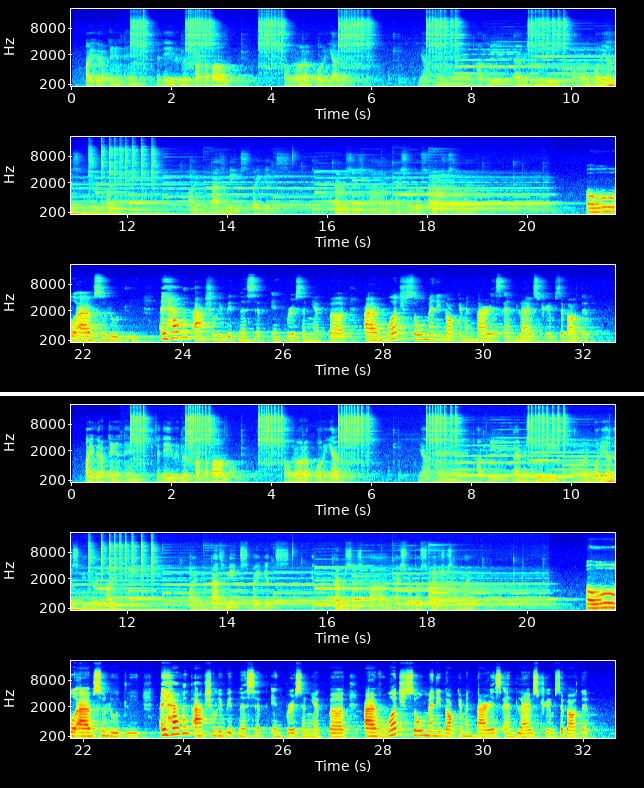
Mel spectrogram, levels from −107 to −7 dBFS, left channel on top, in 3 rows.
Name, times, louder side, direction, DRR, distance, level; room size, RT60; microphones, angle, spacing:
voice 1, 0.3-1.4 1.7-3.1 4.2-5.9 6.9-11.8 13.2-15.2 15.7-15.8 16.1-18.9, right 3 dB, 55° right, 9 dB, 0.7 m, -43 dB
Tick-tock, 1.0-1.6 2.2-3.5 3.7-4.6 4.9-6.0 6.3-6.6 7.0-20.4, right 5 dB, 25° right, 0.7 m, -42 dB
sound 1, 10.7-15.8, equal, 5° left, 0.4 m, -43 dB
voice 2, 21.2-32.1, right 7 dB, 80° right, 17 dB, 0.3 m, -29 dB
10.5 x 4.5 x 6.1 m, 1.5 s
head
